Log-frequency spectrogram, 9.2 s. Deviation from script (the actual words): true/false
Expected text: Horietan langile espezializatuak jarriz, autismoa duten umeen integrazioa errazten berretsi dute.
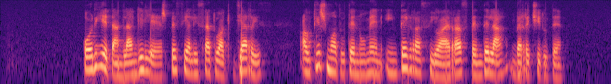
true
